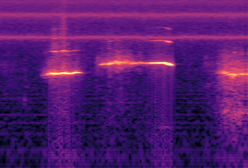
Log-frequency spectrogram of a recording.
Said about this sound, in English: Oh, shucks, I never could whistle.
